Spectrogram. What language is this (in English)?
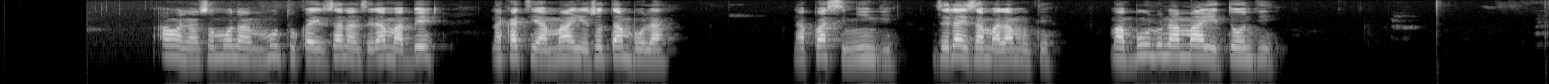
Lingala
